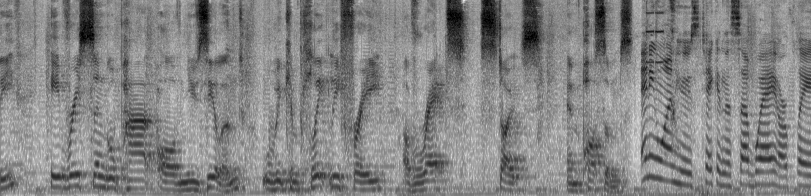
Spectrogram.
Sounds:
speech, music

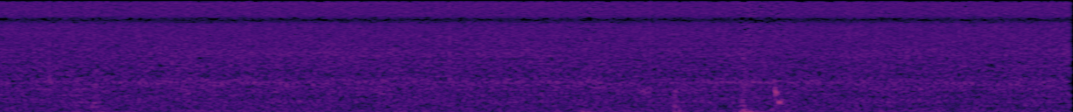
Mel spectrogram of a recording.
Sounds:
boat, vehicle

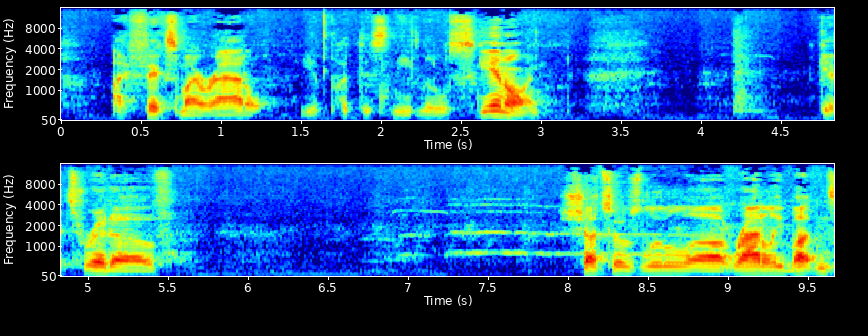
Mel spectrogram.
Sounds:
man speaking, speech

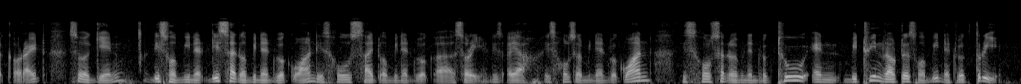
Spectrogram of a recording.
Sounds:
speech

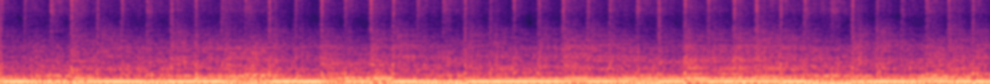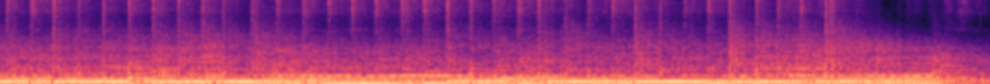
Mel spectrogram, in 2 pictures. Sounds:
playing timpani

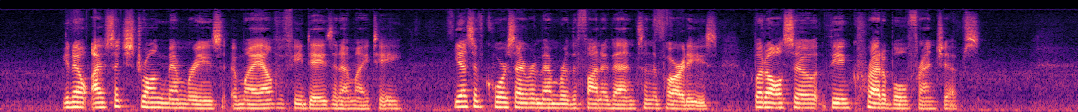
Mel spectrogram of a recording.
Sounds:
female speech, speech, monologue

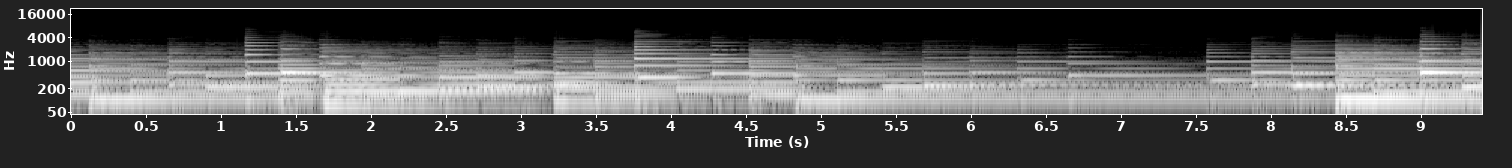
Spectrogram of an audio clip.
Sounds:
music

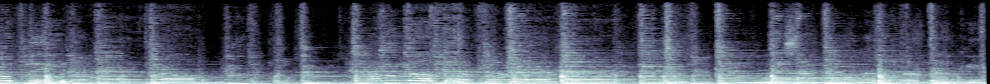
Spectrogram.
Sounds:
music

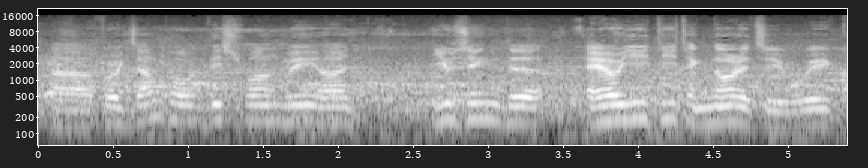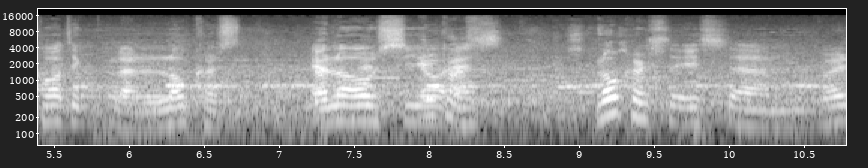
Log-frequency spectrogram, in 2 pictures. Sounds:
speech

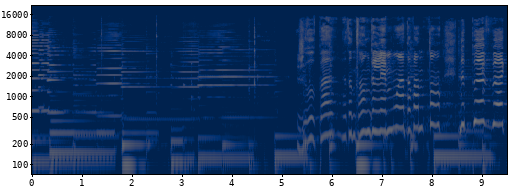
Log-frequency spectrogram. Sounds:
music

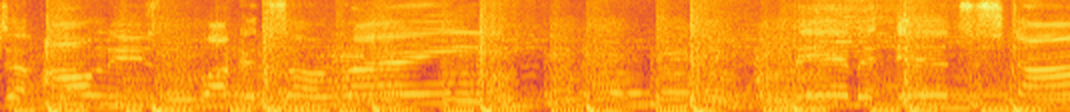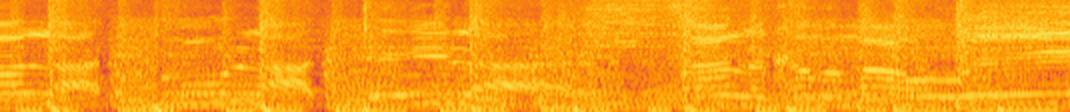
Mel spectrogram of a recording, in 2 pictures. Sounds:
musical instrument, singing, rock music, music

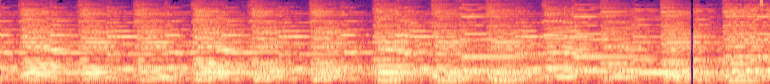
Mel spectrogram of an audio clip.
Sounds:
music, harpsichord

